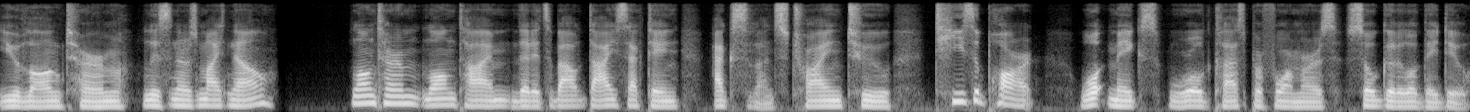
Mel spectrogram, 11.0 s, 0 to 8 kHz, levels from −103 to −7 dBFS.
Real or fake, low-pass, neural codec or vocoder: fake; 7.2 kHz; codec, 16 kHz in and 24 kHz out, 0.4 kbps, LongCat-Audio-Codec, two codebook decoder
